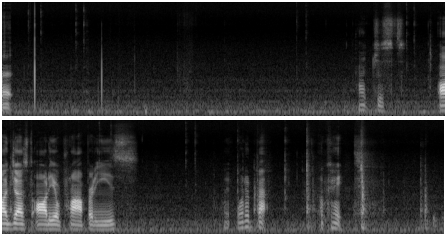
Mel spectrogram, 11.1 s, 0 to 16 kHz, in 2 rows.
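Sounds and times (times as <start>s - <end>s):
faint low hum: 0.0s - 11.0s
computer mouse clicking: 0.3s - 1.4s, 3.6s - 3.9s, 5.0s - 5.4s, 7.8s - 8.1s.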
